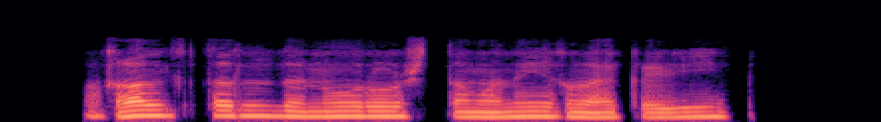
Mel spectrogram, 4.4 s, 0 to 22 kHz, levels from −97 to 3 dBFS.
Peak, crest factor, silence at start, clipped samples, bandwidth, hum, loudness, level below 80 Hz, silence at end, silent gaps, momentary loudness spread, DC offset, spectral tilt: -4 dBFS; 18 dB; 0.4 s; under 0.1%; 6 kHz; none; -22 LUFS; -60 dBFS; 0.8 s; 2.14-2.20 s; 8 LU; under 0.1%; -10 dB/octave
